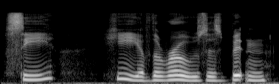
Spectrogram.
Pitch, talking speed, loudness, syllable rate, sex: 200 Hz, 150 wpm, -17 LUFS, 3.7 syllables/s, female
